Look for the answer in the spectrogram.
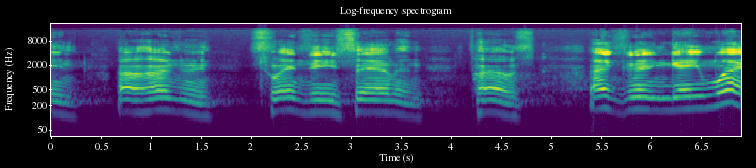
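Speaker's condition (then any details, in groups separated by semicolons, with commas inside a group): ALS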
